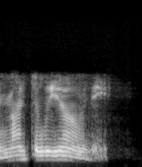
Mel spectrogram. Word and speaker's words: Monteleone: Just think of like an Italian opera or something. Monteleone.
